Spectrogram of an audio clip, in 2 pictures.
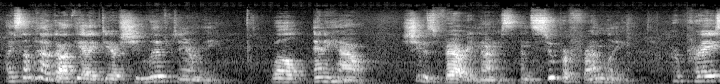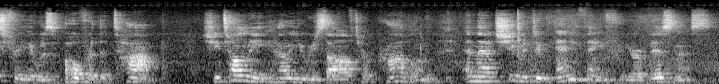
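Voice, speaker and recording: Worried, apologetic woman client acted by a woman, stage reading, lower pitch, far from mic. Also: lively intonation, moderate pace, close to an everyday voice. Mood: polite, chatty. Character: worried female client seeking help, apologetic. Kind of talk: amateur staged play reading. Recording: echoey room, distant mic, faint noise.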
